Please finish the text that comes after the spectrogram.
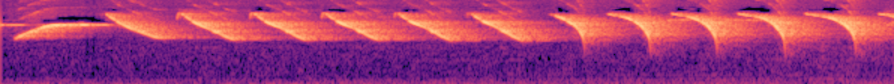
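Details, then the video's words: Canary, described as a Belgian canary, singing a training song: a rising whistle, then repeated descending swept notes falling from high to mid pitch, about five per second, giving way to sharper downward strokes near the end; quiet background. "BEST canary singing / CANTO CANARIO CANTANDO FOR TRAINING / CANARY TRAINING SONG"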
